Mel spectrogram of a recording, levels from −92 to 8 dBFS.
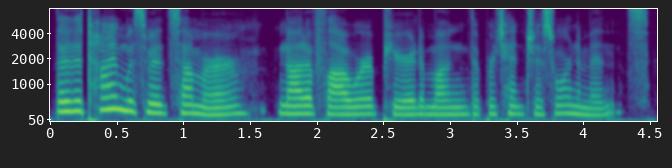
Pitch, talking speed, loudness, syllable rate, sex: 215 Hz, 170 wpm, -18 LUFS, 5.5 syllables/s, female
